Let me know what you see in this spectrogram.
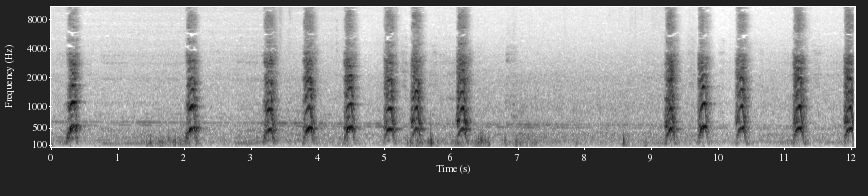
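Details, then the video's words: Dog barking at a washing machine in two bouts, a run of eight sharp barks, a silent stretch of about three seconds with a faint machine whine, then five more barks. "CHIEN QUI ABOIE APRES UNE MACHINE A LAVER"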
